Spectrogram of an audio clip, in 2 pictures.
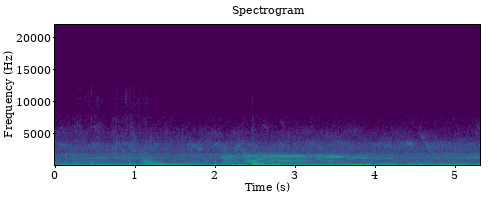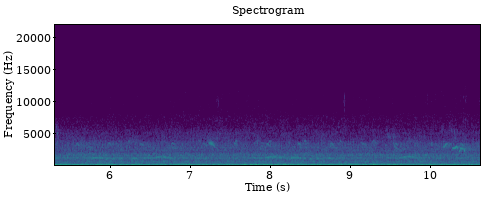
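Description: A bird calling, with one drawn-out call about two seconds in and a few fainter short calls later, over a steady low rumble.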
